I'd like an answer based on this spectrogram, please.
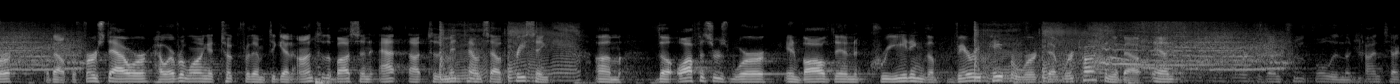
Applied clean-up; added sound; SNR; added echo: none; Fart + Engine / Car; 10 dB; none.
